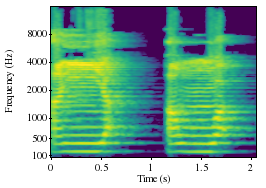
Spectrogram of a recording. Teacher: Here the merger is with Gunna, the sound with nose and with double stretch.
